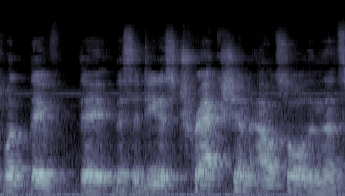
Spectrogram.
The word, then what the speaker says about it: Traxion: traction outsole and that's spelled t r a x i o n so I keep wanting to say traxion or something like that but I'm pretty sure they want you to pronounce it traction there and it's uh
